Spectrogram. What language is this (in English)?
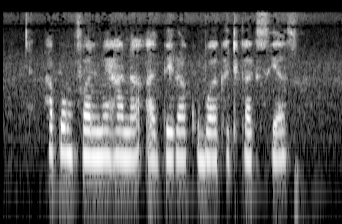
Swahili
